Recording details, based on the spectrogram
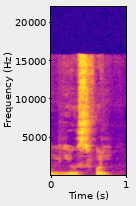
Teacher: useful is stressed on the first syllable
